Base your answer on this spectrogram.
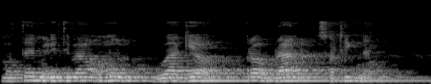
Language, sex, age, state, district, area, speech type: Odia, male, 30-45, Odisha, Khordha, rural, read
